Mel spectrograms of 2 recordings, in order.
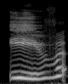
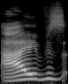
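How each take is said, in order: First: The name begins with an "ee" vowel sound. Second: The name begins with an "eye" vowel sound. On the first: The speaker calls it right. "like Eve Saint Laurent" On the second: The speaker calls it wrong. "I was saying Eve's, Ives"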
